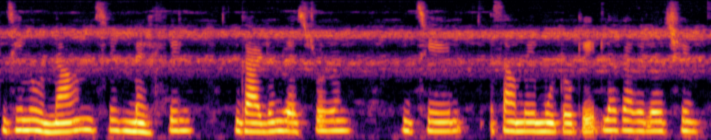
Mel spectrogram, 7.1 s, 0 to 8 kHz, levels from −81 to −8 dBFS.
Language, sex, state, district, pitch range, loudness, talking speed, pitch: Gujarati, female, Gujarat, Valsad, 195-210 Hz, -15 LUFS, 100 wpm, 200 Hz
